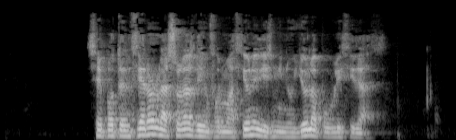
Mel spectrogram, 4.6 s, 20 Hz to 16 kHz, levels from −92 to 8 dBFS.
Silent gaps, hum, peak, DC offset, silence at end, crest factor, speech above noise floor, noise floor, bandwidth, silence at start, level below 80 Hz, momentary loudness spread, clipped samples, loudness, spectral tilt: none; none; -2 dBFS; under 0.1%; 0.85 s; 18 dB; 68 dB; -86 dBFS; 11.5 kHz; 0.9 s; -62 dBFS; 10 LU; under 0.1%; -18 LUFS; -5 dB/octave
